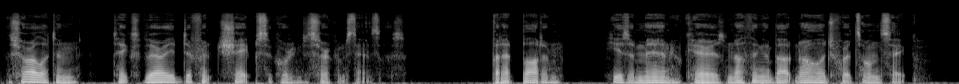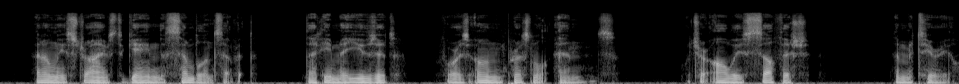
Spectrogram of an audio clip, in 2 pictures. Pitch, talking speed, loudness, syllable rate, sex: 85 Hz, 155 wpm, -21 LUFS, 5.6 syllables/s, male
